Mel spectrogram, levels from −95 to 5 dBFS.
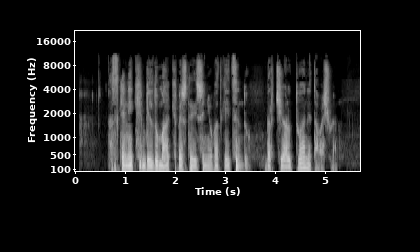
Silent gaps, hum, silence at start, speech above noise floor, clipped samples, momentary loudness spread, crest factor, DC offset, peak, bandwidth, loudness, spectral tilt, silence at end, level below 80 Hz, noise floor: none; none; 0.65 s; 35 dB; under 0.1%; 11 LU; 20 dB; under 0.1%; -2 dBFS; 11 kHz; -21 LUFS; -5.5 dB/octave; 0.55 s; -44 dBFS; -55 dBFS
